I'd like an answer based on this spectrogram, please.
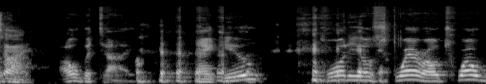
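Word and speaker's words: Opetaia: on ESPN, in Australia, Jaya how do you pronounce it? Obatai.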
